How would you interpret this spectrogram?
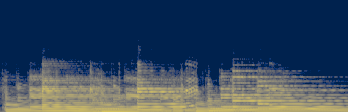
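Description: An electric guitar played through an effects pedal, sustained chords shifting every second or so with a thick, warbling chorus-like shimmer and slight grit. Steady, fairly loud, with no voices.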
